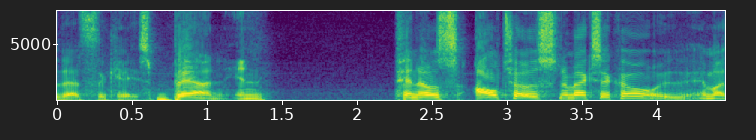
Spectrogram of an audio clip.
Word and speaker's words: Pinos Altos: Ben, in Pinos Altos, New Mexico.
